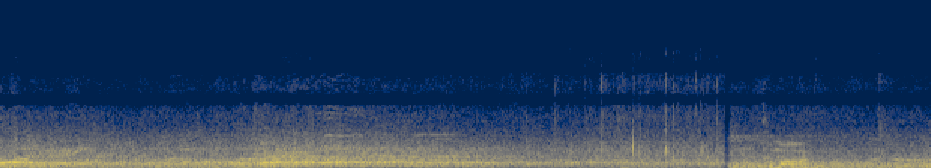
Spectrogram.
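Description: Football stadium crowd: a loud, steady mass of many fans' voices, with a few sharp handclaps near the middle. The sound breaks off abruptly about five seconds in and picks up again.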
